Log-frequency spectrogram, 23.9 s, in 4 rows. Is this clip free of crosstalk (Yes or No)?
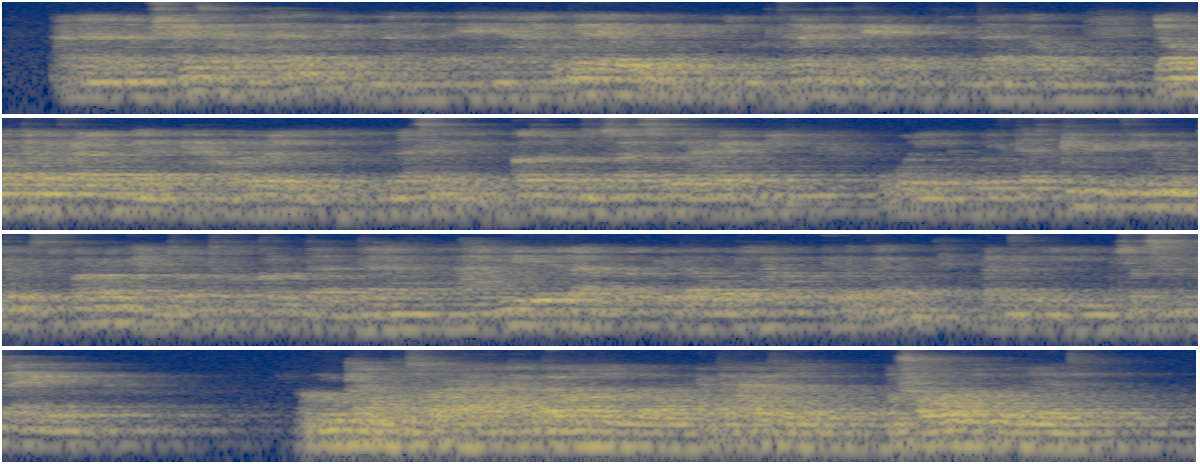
Yes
